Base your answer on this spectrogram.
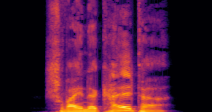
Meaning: inflection of schweinekalt: 1. strong/mixed nominative masculine singular 2. strong genitive/dative feminine singular 3. strong genitive plural
- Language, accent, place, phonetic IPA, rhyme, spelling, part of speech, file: German, Germany, Berlin, [ˈʃvaɪ̯nəˈkaltɐ], -altɐ, schweinekalter, adjective, De-schweinekalter.ogg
